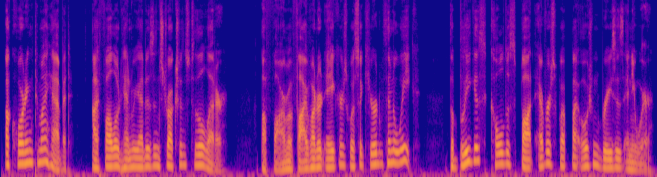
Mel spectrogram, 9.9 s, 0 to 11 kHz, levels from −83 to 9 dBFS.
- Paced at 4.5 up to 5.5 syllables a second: No, 6.5 syllables/s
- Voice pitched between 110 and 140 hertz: Yes, low, 125 Hz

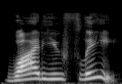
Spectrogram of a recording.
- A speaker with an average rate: Yes, average, 195 wpm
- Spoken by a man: No, female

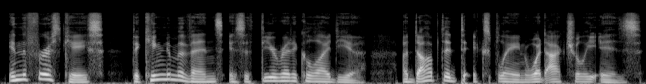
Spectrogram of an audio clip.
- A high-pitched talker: No, medium, 140 Hz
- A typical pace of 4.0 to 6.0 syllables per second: Yes, 5.0 syllables/s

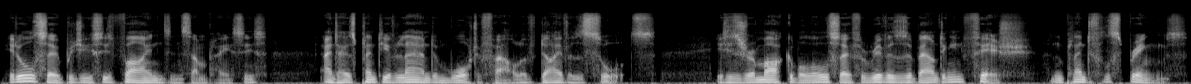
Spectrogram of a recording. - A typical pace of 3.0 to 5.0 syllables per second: Yes, 4.5 syllables/s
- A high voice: No, very low, 95 Hz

